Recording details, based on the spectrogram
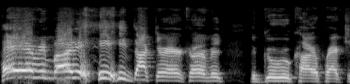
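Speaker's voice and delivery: talking through slight chuckling laughter. A chiropractor opening a video after some bloopers: laughing a little while talking. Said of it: "I'm laughing a little bit".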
